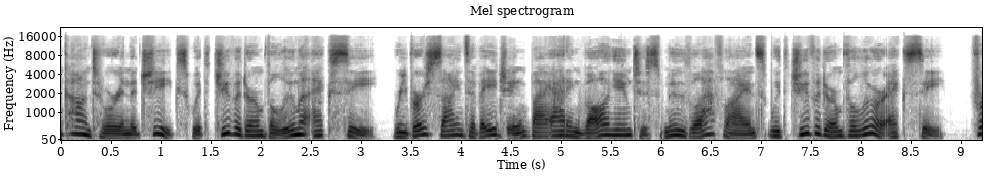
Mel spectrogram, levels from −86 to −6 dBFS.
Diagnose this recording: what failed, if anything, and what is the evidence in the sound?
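Choppy, robotic speech at 4.27–4.98 s and 5.49–6.42 s points to repeated packet loss on the network, with each short gap patched by extending the preceding sound.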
